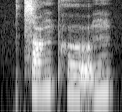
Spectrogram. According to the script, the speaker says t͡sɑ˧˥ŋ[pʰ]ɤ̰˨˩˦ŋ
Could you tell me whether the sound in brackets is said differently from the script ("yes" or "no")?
no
